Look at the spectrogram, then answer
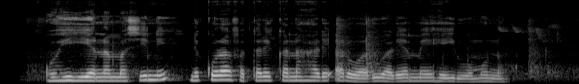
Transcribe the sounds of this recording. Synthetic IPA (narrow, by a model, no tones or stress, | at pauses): ɡohihianamasininekoɾaːfataɾekanaɦaɾeʔaɾoaɾuaɾeamɛːɦeiɾwɔmonɔ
